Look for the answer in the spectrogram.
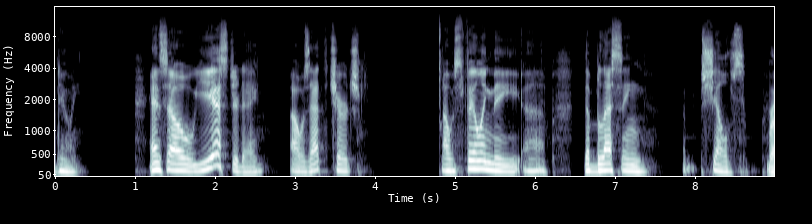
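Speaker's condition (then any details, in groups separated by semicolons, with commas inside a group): No condition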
